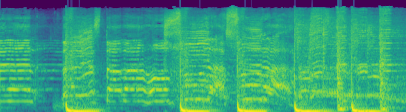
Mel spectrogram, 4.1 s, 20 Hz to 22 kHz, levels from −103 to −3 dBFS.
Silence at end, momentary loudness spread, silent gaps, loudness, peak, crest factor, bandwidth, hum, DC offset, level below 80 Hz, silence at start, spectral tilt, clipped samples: 0 s; 4 LU; none; -11 LUFS; 0 dBFS; 10 dB; 17.5 kHz; none; under 0.1%; -14 dBFS; 0 s; -3 dB/octave; under 0.1%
